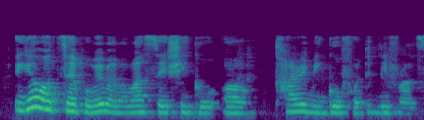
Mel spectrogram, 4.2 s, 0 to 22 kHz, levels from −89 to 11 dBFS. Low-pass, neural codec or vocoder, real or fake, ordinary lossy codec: 7.2 kHz; none; real; none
